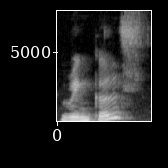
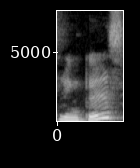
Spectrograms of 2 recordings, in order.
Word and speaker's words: wrinkles: First word is wrinkles. Again WRINKLES, wrinkles, and here this W is silent.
